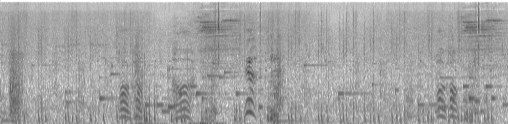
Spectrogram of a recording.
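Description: Horse hooves clip-clopping in Zelda: Tears of the Kingdom, a quick rhythmic run of steps with occasional whinnies, fairly faint and mixed under in-game voices and a person speaking.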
